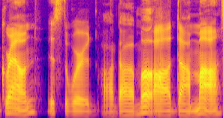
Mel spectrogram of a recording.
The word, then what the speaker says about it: Adamah: Adama, so it rhymes with Adam.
